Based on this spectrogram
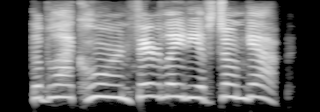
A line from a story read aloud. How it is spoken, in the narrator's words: Relian cried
